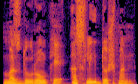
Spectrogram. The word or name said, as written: दुश्मन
